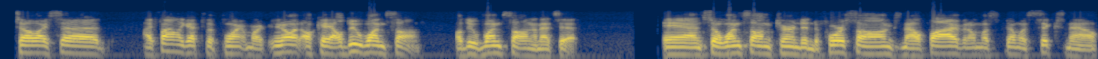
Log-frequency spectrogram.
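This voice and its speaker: A man with an American accent and an unremarkable speaking voice talks at a moderate pace and a medium pitch. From Southern California, Anaheim. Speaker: saxophonist. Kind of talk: casual interview.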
